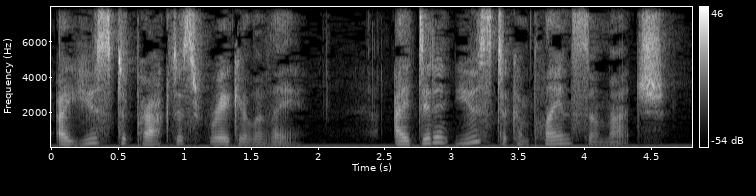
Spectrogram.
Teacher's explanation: When it's followed by a consonant sound, we do not pronounce used to with a full vowel sound. To becomes t.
